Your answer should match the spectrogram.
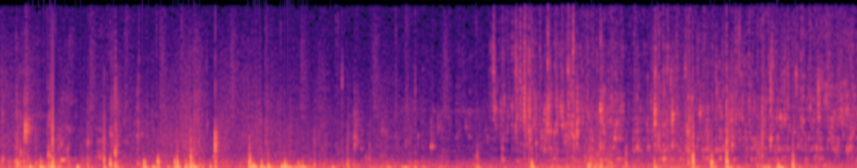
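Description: Seawater splashes and trickles into a pot being refilled to boil down for sea salt, an uneven stream of pouring and dripping that is close and fairly loud, with no one talking.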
